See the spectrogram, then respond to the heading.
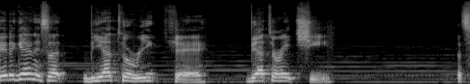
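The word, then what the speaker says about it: Beatrice: what do we say it again is that beat bichi that's how they pronounce it all right well ladies and gentlemen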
